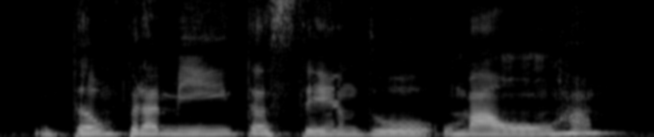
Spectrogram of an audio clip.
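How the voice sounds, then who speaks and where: A woman at medium pitch, very slow, in a very clean recording over a silent background. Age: 30s. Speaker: social activist and council candidate. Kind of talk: podcast interview. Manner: hesitant, with fillers.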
